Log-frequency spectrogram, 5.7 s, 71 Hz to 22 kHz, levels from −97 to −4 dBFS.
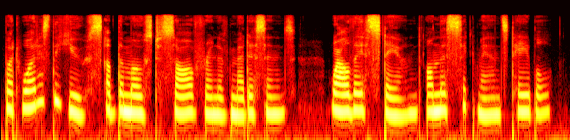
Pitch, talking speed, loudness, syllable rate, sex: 225 Hz, 200 wpm, -19 LUFS, 5.4 syllables/s, female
